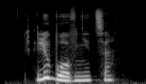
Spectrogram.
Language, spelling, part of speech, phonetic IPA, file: Russian, любовница, noun, [lʲʊˈbovnʲɪt͡sə], Ru-любовница.ogg
- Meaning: female equivalent of любо́вник (ljubóvnik): mistress, lover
